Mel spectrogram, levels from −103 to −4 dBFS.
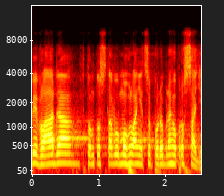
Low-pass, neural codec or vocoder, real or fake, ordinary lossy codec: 7.2 kHz; none; real; Opus, 24 kbps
